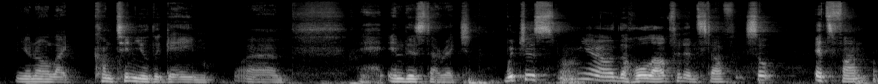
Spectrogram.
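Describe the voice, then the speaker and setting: A man's somewhat breathy, dark, mellow voice at a medium pitch, with a German accent and a fairly slow pace. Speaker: beer reviewer. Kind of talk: product review monologue. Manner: halting.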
